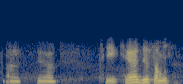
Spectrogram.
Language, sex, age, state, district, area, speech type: Urdu, female, 30-45, Uttar Pradesh, Ghaziabad, urban, conversation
